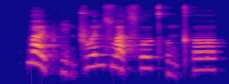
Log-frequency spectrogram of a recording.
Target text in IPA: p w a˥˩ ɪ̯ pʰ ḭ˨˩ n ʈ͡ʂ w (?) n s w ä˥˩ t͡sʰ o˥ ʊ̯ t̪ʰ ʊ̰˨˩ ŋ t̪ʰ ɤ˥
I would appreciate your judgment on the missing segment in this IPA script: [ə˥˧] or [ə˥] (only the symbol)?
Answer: ə˥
